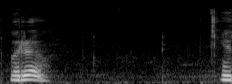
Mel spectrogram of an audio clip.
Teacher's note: एक बार टकराती हैं जीभ, टकराकर लुढ़कती हुई या कांपती सी बाहर निकलती हैं, वहाँ से बाहर निकल रहा है कोई व्यंजन, लुढ़क रही है वहाँ पर जीभ, कांप रही है वहाँ पर जीभ, वो लुंठित या प्रकंपित व्यंजन कहलाता है। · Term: प्रकंपित या लुंठित व्यंजन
